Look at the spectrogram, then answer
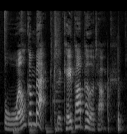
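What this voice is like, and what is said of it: Announcer voice. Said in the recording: “Are you trying out your announcer voice?”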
